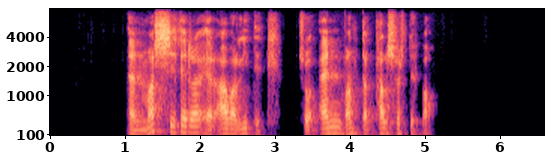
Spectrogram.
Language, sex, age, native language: Icelandic, male, 30-39, Icelandic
